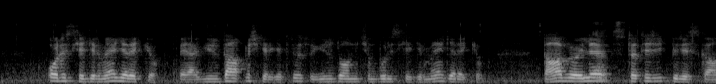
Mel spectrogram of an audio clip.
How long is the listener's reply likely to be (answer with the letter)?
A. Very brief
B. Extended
A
